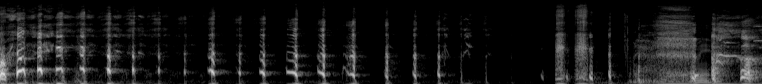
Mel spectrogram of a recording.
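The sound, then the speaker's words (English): A long run of short, rhythmic throat-clearing grunts, then a brief pause and a few harsher coughs ending in a rough, noisy hack. Fairly loud, with no talking. “I gotta clear my throat here.”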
